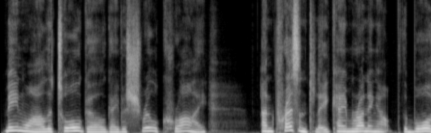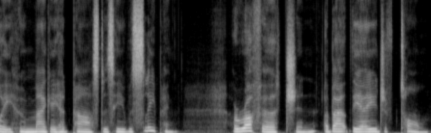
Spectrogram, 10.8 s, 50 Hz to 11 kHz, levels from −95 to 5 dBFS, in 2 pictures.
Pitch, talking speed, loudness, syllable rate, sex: 215 Hz, 165 wpm, -19 LUFS, 4.5 syllables/s, female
